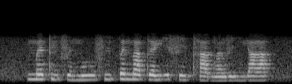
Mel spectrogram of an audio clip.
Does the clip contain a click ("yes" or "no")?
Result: no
